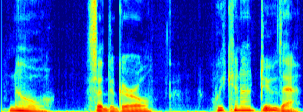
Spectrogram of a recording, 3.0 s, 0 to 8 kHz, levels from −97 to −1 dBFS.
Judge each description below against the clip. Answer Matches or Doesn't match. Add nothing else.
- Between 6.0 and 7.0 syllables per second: Doesn't match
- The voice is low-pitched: Matches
